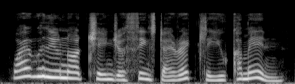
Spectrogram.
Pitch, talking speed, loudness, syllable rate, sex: 255 Hz, 225 wpm, -13 LUFS, 5.3 syllables/s, female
